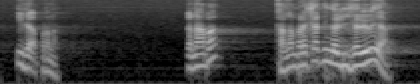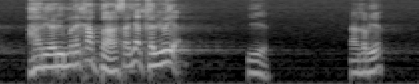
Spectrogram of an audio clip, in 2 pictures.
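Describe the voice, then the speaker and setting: A man with a high pitch talks at a very fast pace with lively intonation. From Surabaya, East Java, Indonesia. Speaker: pastor. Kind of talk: sermon.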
